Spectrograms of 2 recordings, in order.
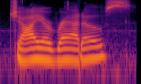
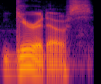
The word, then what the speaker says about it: Gyarados: get yourself a g Gatos what is that a Gatos um it is pronounced girados okay that makes more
